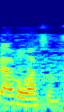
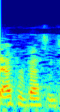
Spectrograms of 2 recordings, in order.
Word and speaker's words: Evanescence: You said Evanescence. I heard that. You said Effervescence earlier, too. It's so hard to pronounce.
